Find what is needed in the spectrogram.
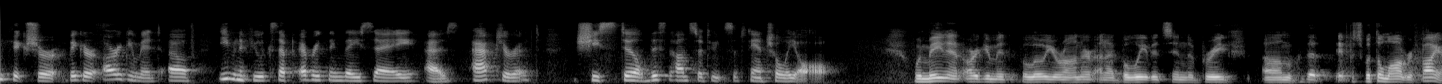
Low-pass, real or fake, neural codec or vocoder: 7.2 kHz; fake; codec, 16 kHz, 1 kbps, X-Codec, HuBERT features, trained on LibriSpeech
